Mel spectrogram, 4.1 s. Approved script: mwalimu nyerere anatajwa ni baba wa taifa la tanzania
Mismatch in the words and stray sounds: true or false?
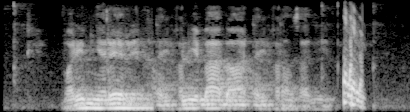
true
